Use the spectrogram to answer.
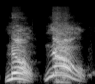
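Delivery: high, loud no no; yelled refusal. Acted. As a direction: shout it off. Refusing in story.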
